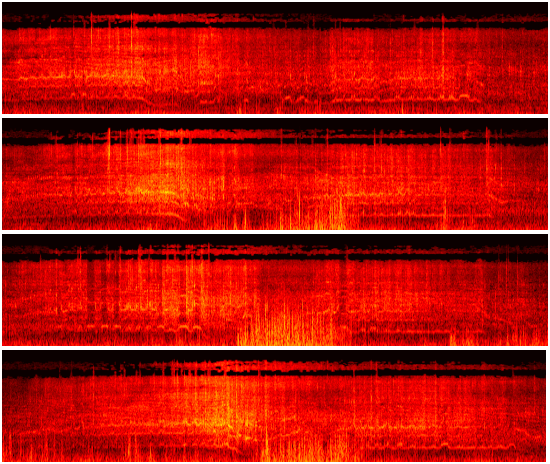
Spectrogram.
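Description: RC speedboat's brushless electric motor and propeller running flat out, a high whine that rises and falls in pitch as the boat makes repeated passes, with spray hiss. Three louder low rushing bursts, near the middle, about two thirds in and near the end.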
